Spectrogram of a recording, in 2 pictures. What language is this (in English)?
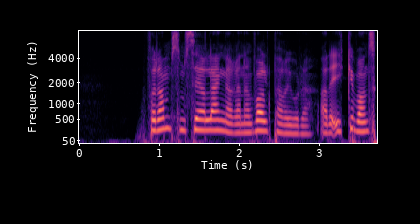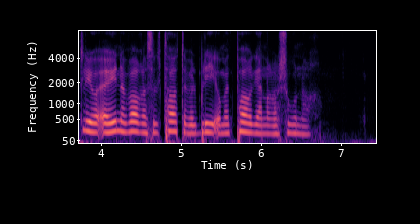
Norwegian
